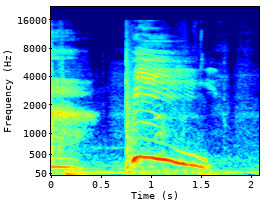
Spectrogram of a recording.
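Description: Hands grab and slap onto a ledge.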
